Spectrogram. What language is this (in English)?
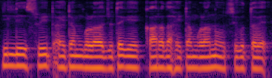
Kannada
